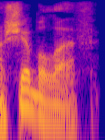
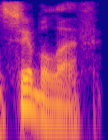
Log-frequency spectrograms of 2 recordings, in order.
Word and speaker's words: Shibboleth: If he said, Nay, then said they unto him, Say now Shibboleth, and he said Sibboleth, for he could not frame to pronounce it right.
